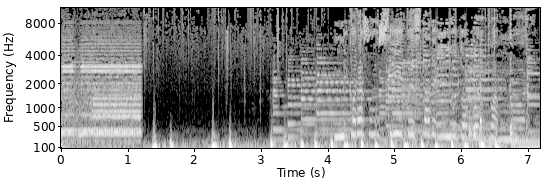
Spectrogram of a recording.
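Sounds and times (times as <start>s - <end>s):
car horn honking in a traffic jam: 0.0s - 1.2s, 4.8s - 6.7s
low thudding double pulses: 1.2s - 7.0s.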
